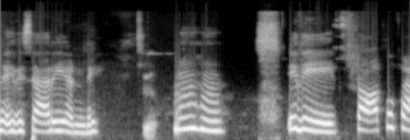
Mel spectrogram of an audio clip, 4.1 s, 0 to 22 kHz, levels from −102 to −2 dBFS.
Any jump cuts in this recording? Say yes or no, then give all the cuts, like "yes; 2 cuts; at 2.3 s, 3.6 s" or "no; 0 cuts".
yes; 1 cut; at 1.5 s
